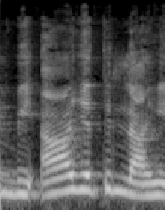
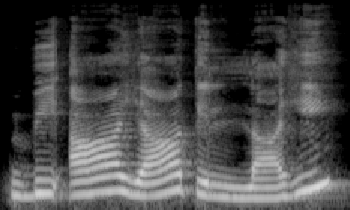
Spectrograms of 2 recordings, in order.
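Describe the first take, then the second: First: The vowel after 'y' is cut short. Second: The vowel after 'y' is drawn out long. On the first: The speaker calls it wrong. "इसे बिआयतिल्लाही नहीं पढ़ना" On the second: The speaker calls it right. "या के ऊपर खड़ी जबर है, इसको भी अदा करना है"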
